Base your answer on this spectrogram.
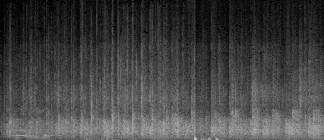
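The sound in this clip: Applause from a church audience welcoming a guest speaker to the service, a dense, steady patter of many hands clapping throughout, with a couple of louder thumps near the middle.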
